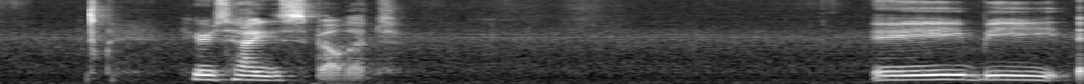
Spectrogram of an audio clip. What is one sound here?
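An older woman speaks clearly and slowly, close by.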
